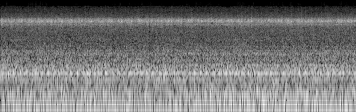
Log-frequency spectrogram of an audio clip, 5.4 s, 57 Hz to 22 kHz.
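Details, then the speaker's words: C4 Corvette idling after its water pump was replaced: steady, even idle with a smooth hum and no rattle or tapping. The earlier rattle noise is gone and there are no leaks, so it sounds healthy. "Can you listen to that? See how quiet it is? No rattles."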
